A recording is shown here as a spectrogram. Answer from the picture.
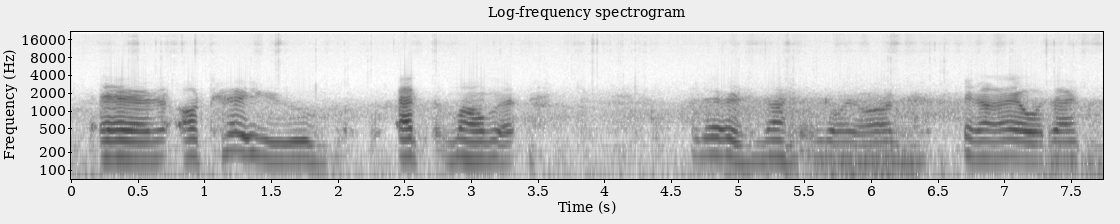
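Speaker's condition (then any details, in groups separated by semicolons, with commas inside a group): Parkinson's; speech impediment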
